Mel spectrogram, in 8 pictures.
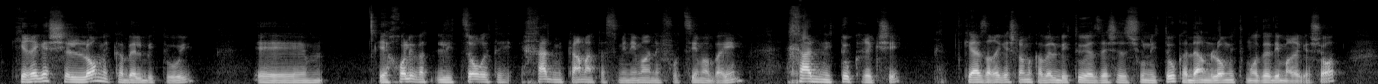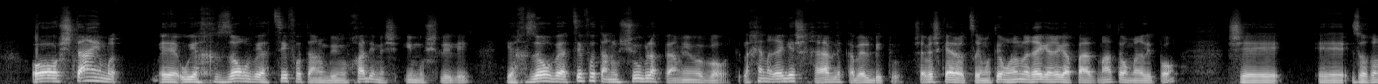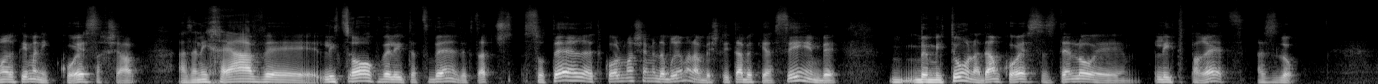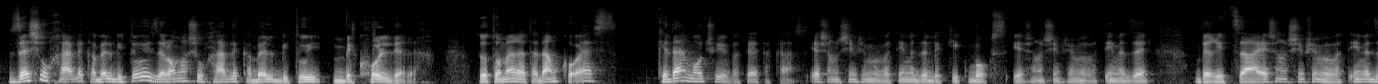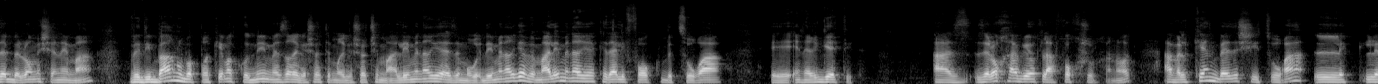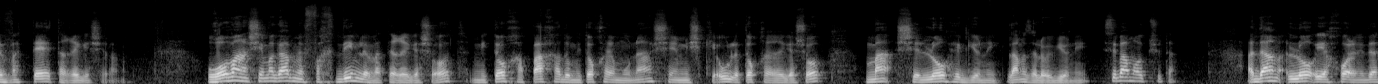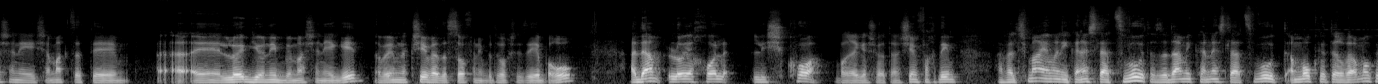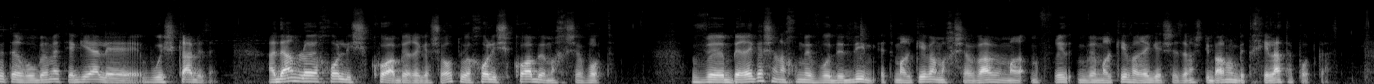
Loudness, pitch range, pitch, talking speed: -18 LUFS, 95-120 Hz, 105 Hz, 155 wpm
